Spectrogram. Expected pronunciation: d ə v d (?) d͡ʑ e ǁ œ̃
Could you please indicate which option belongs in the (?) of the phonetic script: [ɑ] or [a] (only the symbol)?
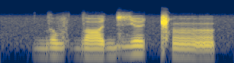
a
